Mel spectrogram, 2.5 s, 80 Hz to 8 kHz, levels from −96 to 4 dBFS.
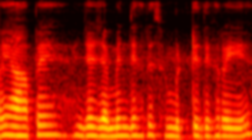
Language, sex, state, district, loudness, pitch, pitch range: Hindi, female, Bihar, Araria, -33 LUFS, 180 Hz, 175-190 Hz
